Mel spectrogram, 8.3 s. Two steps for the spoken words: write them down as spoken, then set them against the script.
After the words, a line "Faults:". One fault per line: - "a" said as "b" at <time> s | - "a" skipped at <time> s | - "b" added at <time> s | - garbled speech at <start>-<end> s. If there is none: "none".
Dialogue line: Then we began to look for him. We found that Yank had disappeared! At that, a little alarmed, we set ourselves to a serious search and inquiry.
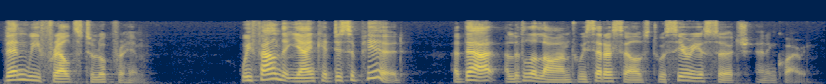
Then we frelts to look for him. We found that Yank had disappeared! At that, a little alarmed, we set ourselves to a serious search and inquiry.
Faults:
- "began" said as "frelts" at 0.4 s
